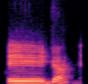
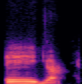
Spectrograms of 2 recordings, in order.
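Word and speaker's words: えいが: Así que es correcto a nivel de regla pronunciar esta palabra ega con una E larga, pero van a encontrar personas que la van a pronunciar ega, con ahí una I sutil, así muy hablada, pronunciada a mitad, ¿no? Ega, ¿no?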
